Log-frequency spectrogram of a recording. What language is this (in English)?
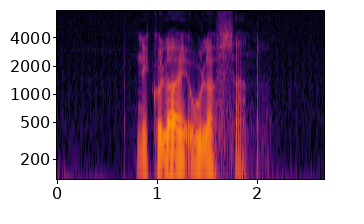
Norwegian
